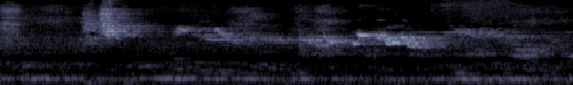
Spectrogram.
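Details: Birds chirping in a village: thin, high chirps and twittering notes in quick, uneven bursts, with a steady low hum and faint voices underneath.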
